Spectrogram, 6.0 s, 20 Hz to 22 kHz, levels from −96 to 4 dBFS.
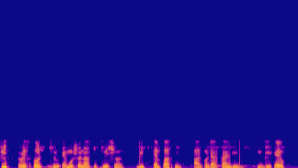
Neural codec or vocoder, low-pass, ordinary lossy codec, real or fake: none; 3.6 kHz; Opus, 64 kbps; real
